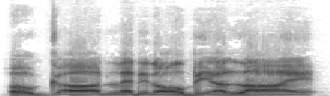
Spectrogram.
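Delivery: high, breaking cry of despair; anguished outburst. A narrator's reading. Blackthorn bursts out in grief over his burned ship. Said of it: "he burst out".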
